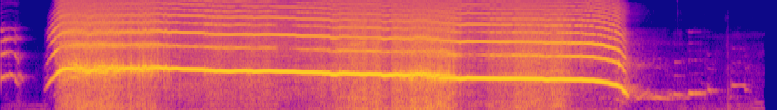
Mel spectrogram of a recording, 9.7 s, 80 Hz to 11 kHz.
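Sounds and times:
elderly person screaming when falling: 0.6 - 8.0.

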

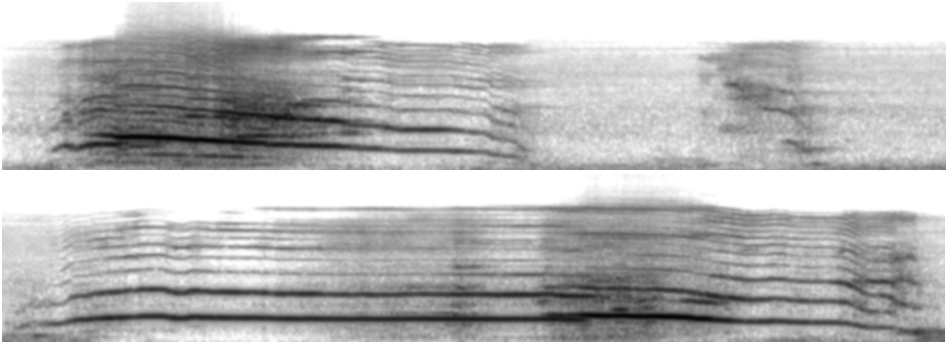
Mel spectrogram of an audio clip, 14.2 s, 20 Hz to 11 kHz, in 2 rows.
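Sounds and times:
hyena howling: 0.4 - 3.5, 7.2 - 14.0.

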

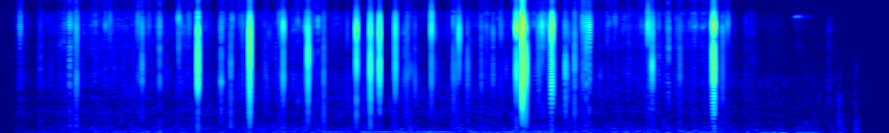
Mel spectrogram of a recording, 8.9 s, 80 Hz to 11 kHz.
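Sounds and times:
pumpkin breaking: 0.2 - 7.3.

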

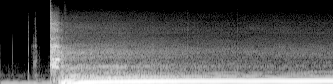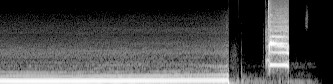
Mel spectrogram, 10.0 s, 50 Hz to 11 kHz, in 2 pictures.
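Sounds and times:
performance engine accelerating aggressively: 0.8 - 8.5.

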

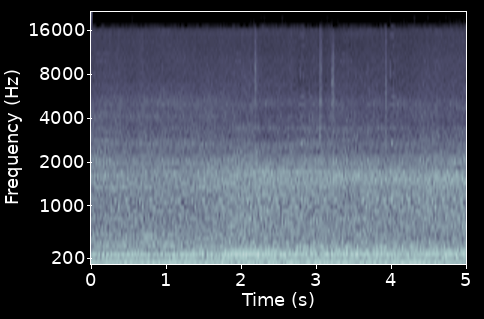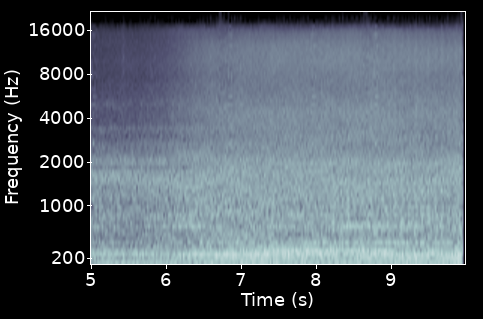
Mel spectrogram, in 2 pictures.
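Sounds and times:
intimidating car engine: 0.0 - 9.9.

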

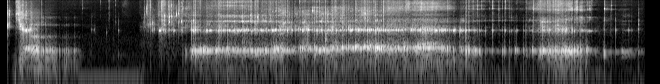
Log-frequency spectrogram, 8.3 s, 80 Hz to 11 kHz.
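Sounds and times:
person chewing: 0.5 - 8.0
slurping noodles: 1.8 - 8.1.

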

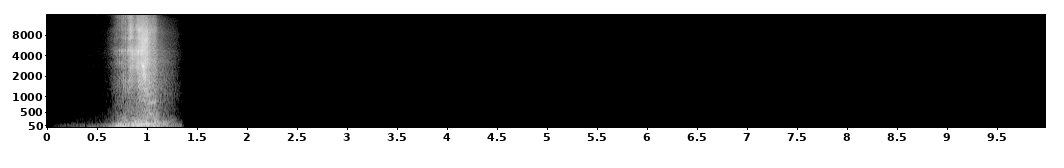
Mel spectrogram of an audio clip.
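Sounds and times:
sharp arrow whoosh: 0.4 - 1.4.

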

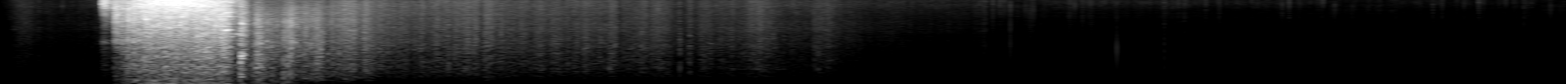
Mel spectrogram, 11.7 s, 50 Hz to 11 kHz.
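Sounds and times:
confetti burst into the air: 0.8 - 2.9.

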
